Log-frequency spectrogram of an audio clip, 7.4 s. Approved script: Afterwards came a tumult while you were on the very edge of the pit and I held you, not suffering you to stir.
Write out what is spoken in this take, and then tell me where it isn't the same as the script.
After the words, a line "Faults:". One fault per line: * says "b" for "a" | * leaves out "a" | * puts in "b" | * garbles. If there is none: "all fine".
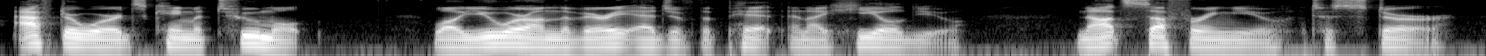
Afterwards came a tumult while you were on the very edge of the pit and I healed you, not suffering you to stir.
Faults:
* says "healed" for "held"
